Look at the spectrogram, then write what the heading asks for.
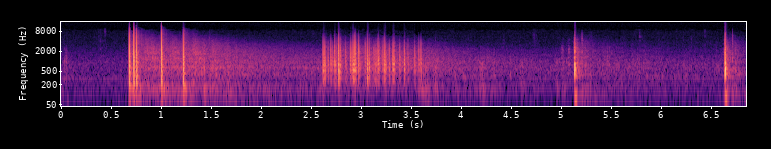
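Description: Aerial firework shells bursting: three sharp booms in quick succession about a second in, with a rolling echo after them, then a rapid run of a dozen or so crackling reports, then two single bangs near the end.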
